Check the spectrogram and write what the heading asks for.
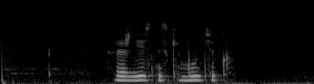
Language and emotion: Russian, neutral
